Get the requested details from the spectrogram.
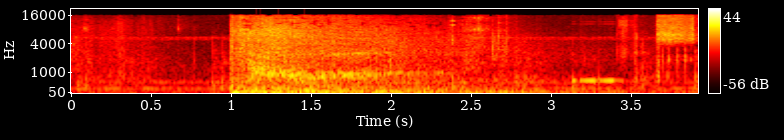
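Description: A rocket explodes with a loud, close blast.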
